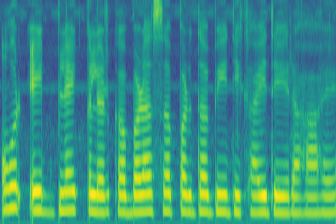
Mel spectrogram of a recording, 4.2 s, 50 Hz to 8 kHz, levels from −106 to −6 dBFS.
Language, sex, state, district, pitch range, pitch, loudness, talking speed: Hindi, female, Uttarakhand, Tehri Garhwal, 220-235 Hz, 225 Hz, -15 LUFS, 200 wpm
